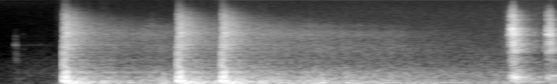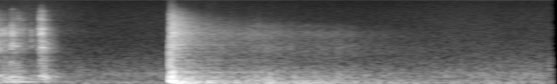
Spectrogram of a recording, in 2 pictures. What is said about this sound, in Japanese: なんだ？ 花火ですか。季節外れな。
